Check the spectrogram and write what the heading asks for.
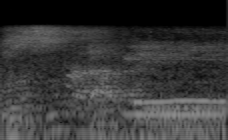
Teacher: huruf qaf nanti jangan sampai ketebalan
